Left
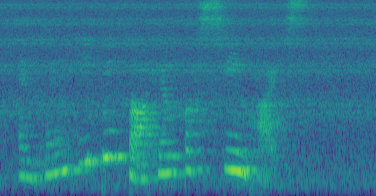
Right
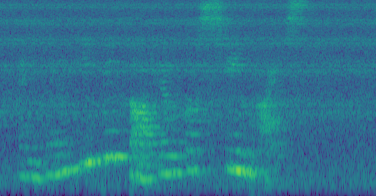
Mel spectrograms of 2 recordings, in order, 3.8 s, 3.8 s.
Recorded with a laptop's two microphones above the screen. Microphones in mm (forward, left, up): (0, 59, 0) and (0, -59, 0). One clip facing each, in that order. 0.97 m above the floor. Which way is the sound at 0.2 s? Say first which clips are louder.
Left 5 dB; 40° left (ahead or behind).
